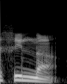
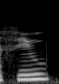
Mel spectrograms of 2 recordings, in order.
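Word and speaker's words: sew: सो का मतलब होता है सिलना, सो, सोड, सोन। दोस्तों ये जो सो है आपको ये देखने में लगेगा सीव, सीव्ड, सीवन, लेकिन इसका प्रोनाउंसिएशन होता है सो, सोड, सोन।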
